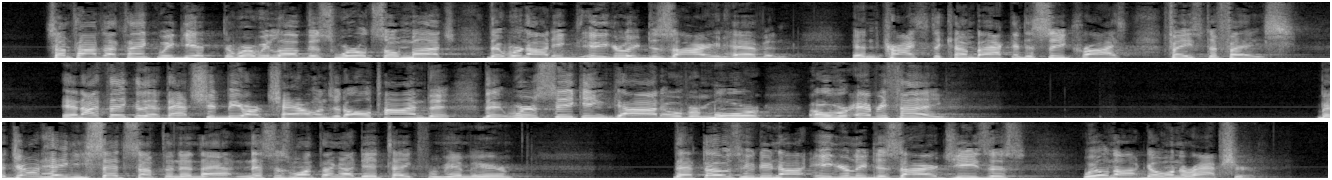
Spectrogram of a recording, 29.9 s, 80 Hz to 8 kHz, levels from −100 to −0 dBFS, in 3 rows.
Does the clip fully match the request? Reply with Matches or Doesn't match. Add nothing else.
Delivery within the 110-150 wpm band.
Doesn't match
